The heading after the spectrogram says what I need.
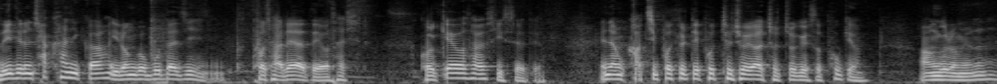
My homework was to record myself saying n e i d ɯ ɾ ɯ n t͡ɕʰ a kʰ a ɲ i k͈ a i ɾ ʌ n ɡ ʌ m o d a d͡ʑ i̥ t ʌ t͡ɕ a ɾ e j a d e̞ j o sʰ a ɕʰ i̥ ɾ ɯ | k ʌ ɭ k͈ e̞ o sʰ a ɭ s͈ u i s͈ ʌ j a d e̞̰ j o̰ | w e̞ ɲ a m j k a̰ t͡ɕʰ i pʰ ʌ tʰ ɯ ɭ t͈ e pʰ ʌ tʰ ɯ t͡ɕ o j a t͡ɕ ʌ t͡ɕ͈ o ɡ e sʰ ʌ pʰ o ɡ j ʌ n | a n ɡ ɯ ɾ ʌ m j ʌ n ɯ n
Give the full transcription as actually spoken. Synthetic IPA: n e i d ɯ ɾ ɯ n t͡ɕʰ a kʰ a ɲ i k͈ a i ɾ ʌ n ɡ ʌ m o d a d͡ʑ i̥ t ʌ t͡ɕ a ɾ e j a d e̞ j o sʰ a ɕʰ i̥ ɾ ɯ | k ʌ ɭ k͈ e̞ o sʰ a ɭ s͈ u i s͈ ʌ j a d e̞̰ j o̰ | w e̞ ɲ a m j k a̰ t͡ɕʰ i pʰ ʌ tʰ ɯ ɭ t͈ e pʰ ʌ tʰ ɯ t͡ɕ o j a t͡ɕ ʌ t͡ɕ͈ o ɡ e sʰ ʌ pʰ o ɡ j ʌ n | a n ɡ ɯ ɾ ʌ m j ʌ n ɯ n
